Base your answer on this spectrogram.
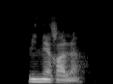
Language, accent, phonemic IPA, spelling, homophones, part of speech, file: French, France, /mi.ne.ʁal/, minérale, minéral / minérales, adjective, LL-Q150 (fra)-minérale.wav
- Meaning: feminine singular of minéral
